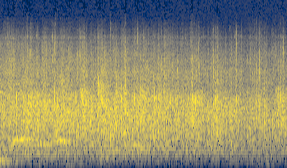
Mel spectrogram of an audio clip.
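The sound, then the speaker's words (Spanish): An audience applauding the Lord steadily, a dense wash of many hands clapping at once with no pauses, fairly loud and even from start to finish, with no voices standing out. “Si le va a dar un fuerte gloria a Dios y va a aplaudir, apláudele con todo al Señor, hermanos.”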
